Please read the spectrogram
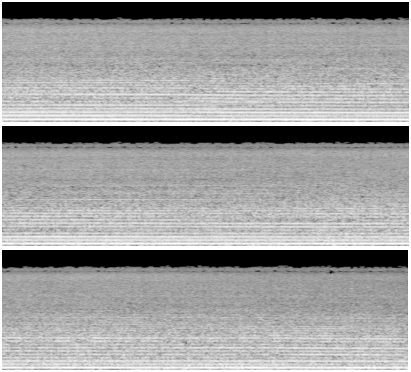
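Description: Airboat engine and propeller running steadily while under way: a constant low drone with engine harmonics over a rushing hiss.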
